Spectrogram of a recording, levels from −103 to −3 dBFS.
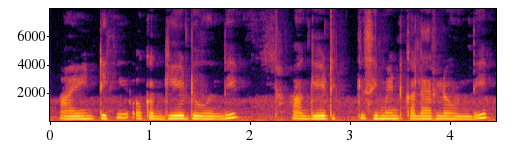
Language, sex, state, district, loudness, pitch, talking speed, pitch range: Telugu, female, Telangana, Mahabubabad, -15 LUFS, 200 Hz, 160 wpm, 195-210 Hz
